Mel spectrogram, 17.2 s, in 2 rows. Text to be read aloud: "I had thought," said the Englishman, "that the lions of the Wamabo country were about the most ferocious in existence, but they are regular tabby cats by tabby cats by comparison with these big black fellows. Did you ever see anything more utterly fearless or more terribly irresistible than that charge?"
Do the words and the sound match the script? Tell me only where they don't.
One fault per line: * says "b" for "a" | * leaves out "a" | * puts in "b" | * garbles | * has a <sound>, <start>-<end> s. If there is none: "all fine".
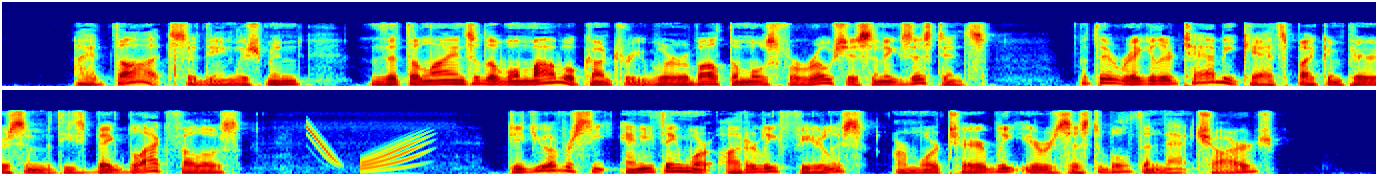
* leaves out "tabby cats by"
* has a chirp, 10.5-11.3 s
